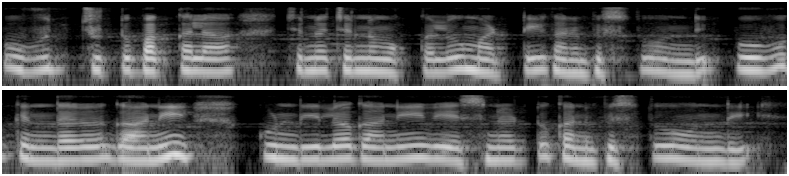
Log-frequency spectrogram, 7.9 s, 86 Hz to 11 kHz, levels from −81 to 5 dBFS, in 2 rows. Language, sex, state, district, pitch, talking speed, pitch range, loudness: Telugu, female, Telangana, Hyderabad, 215 Hz, 120 wpm, 200-225 Hz, -20 LUFS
